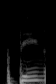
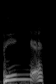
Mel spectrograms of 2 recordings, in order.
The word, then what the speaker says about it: being: 보통 강세는요.요 동사고 세 단어 가운데요 빙에 강하게 떨어진다는 걸 기억해 두세요. 아무리 빠른 속도로 읽어도요. being arranged being의 강세가 놓여 있다는 것.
